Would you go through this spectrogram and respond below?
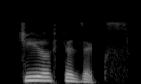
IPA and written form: dʒiːoʊfɪzɪks (Geophysics)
